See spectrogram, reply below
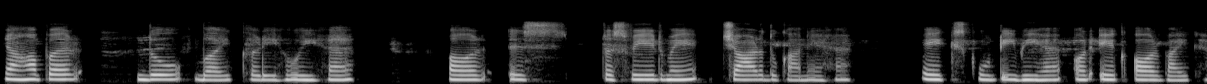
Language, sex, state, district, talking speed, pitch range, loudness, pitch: Hindi, female, Uttarakhand, Uttarkashi, 115 wpm, 210-230 Hz, -18 LUFS, 220 Hz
